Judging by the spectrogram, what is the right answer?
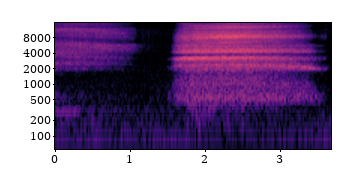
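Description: Deep, slow breathing during a Pilates rest position: a soft breath in, a short pause, then a longer, louder airy exhale heard up close, with no talking.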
